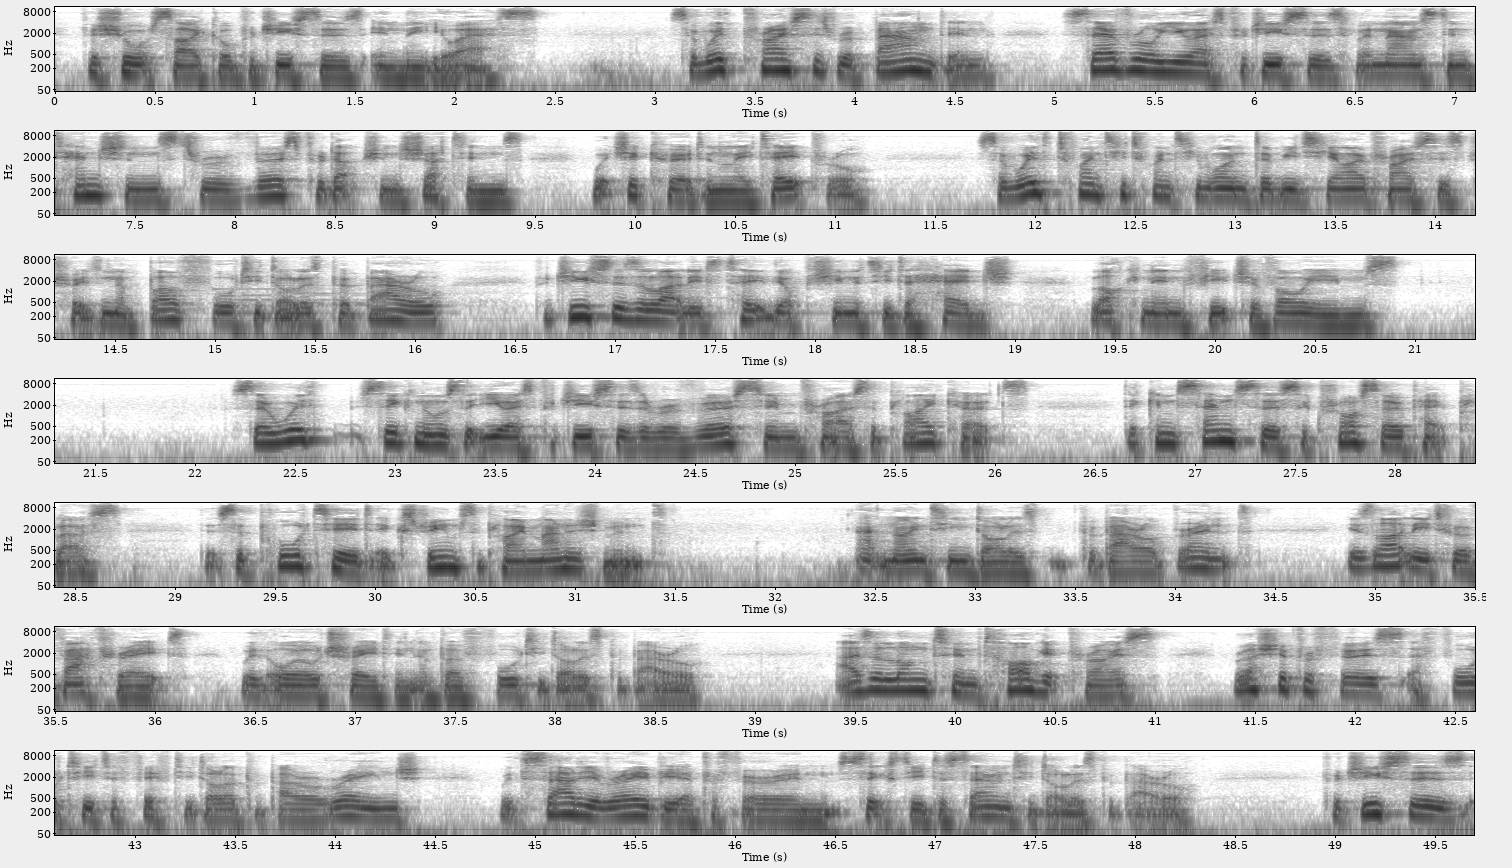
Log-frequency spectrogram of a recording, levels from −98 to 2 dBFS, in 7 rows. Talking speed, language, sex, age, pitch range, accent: 130 wpm, French, male, 20-39, 110-145 Hz, British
